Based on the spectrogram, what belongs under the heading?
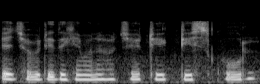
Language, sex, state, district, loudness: Bengali, female, West Bengal, Alipurduar, -15 LUFS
